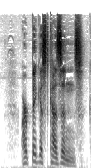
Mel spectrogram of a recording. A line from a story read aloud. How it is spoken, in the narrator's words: cried Peter and Jumper together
